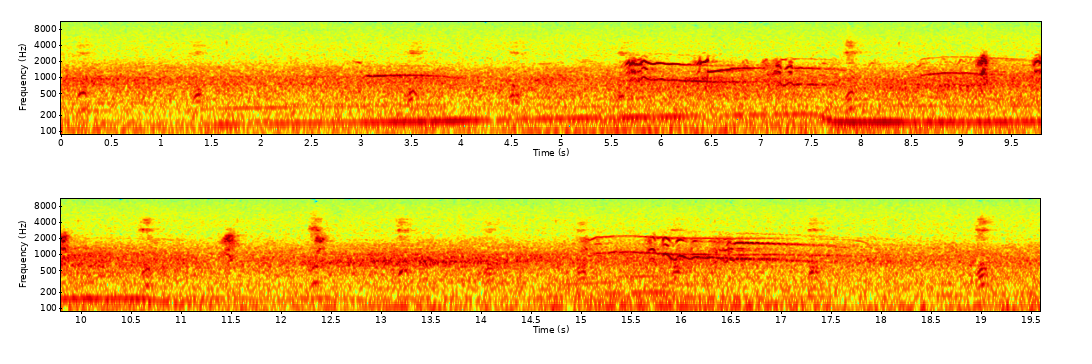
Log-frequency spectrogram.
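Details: A pre-dawn coyote chorus outside Murrieta's city limit, near Winchester Road, with a guardian dog adding a low bass line: overlapping rising and falling howls and yips come in bursts over steady deep dog tones and a continuous road rumble.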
